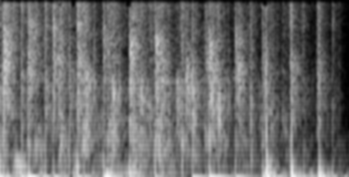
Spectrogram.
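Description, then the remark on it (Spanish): A crowd applauds steadily, dense overlapping claps forming a loud, continuous wash of sharp transients that keeps an even intensity throughout, with no voices standing out. “Un aplauso para usted.”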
